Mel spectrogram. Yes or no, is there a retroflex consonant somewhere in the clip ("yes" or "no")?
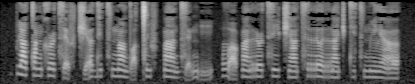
no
